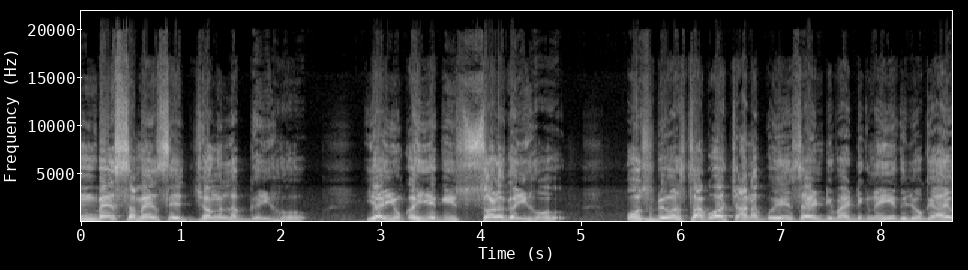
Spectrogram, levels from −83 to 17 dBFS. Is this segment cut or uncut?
uncut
